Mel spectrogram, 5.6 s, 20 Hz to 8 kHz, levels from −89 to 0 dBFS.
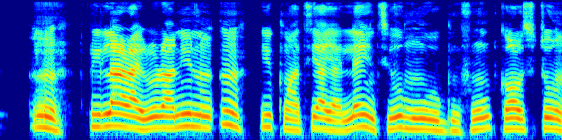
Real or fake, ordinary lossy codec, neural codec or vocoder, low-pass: real; none; none; none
